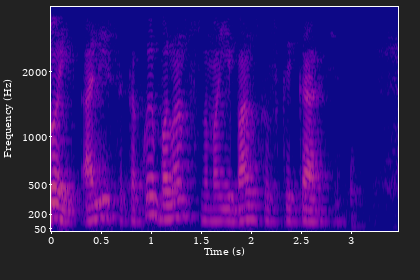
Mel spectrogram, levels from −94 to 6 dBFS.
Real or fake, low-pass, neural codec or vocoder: real; 3.6 kHz; none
